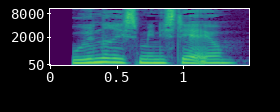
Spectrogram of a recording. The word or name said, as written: UDENRIGSMINISTERIET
